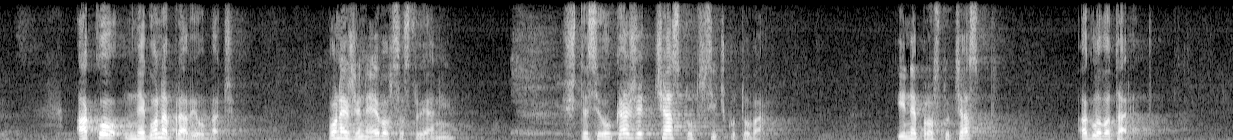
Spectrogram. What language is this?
Bulgarian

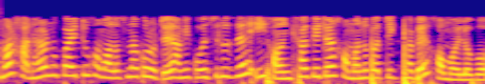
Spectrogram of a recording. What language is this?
Assamese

